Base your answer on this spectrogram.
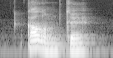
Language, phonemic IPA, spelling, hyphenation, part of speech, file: Dutch, /ˈkɑlm.tə/, kalmte, kalm‧te, noun, Nl-kalmte.ogg
- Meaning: calmness, calm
